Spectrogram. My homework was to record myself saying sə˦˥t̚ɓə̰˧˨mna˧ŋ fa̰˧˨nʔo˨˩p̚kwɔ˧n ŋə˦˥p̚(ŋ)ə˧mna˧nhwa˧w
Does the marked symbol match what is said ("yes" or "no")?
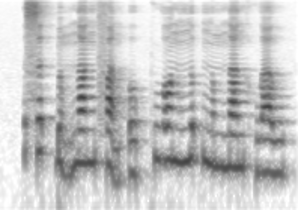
yes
